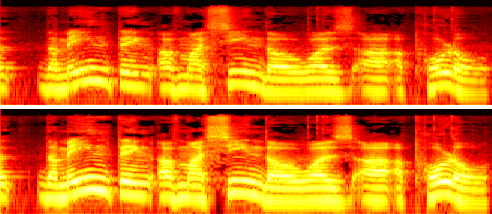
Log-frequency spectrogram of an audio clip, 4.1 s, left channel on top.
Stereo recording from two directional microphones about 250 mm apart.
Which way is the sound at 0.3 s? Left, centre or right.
Right.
